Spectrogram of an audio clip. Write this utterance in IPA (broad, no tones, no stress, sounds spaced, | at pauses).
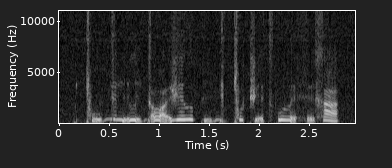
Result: ǀ ṵ ɡ e n ḭ l ḭ ɡ ḛ lˠ ɛ̰ ʒ e ð ʊ k ḭ ɡ ḭ ǀ u t͡ʃ ḛ t͡sʼ u ð ḛ h ḛ x a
